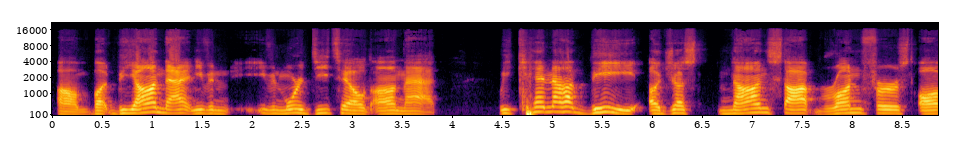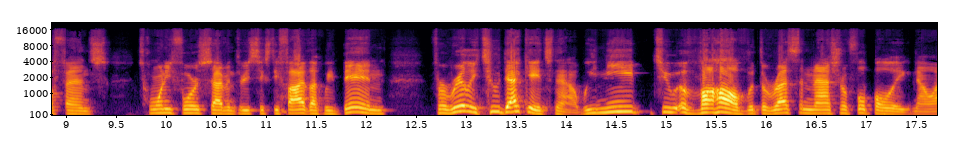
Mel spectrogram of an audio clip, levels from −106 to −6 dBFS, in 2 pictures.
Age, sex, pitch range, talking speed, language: 20-39, male, 135-175 Hz, 140 wpm, English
